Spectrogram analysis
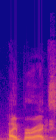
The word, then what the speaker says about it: HyperX: HyperX is the pronunciation. Okay. Like the microphone.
